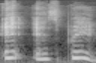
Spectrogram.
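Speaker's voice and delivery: bright, excited, very high and loud. Showing how to read a sentence with an exclamation mark aloud, excited. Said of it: "we have to say it with excitement".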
